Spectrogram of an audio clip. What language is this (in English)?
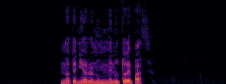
Aragonese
